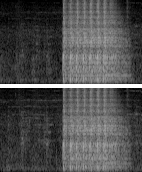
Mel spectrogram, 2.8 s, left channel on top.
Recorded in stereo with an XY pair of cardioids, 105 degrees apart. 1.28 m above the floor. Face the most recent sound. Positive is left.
turn(degrees=10)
